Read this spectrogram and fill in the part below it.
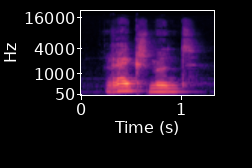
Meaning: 1. a coin issued by a national or imperial government 2. a national or imperial mint
- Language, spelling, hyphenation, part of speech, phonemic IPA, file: Dutch, rijksmunt, rijks‧munt, noun, /ˈrɛi̯ks.mʏnt/, Nl-rijksmunt.ogg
